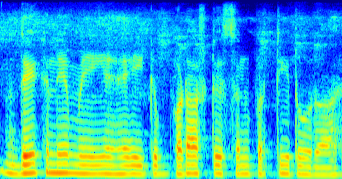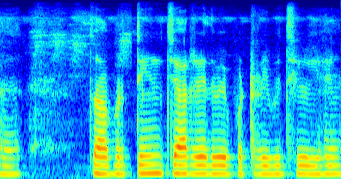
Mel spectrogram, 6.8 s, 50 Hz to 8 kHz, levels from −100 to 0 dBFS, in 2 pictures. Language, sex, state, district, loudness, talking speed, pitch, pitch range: Hindi, male, Uttar Pradesh, Etah, -27 LUFS, 165 wpm, 140 Hz, 135-145 Hz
